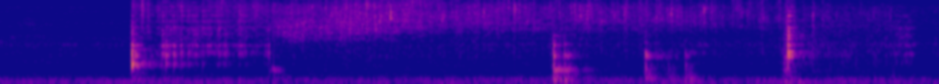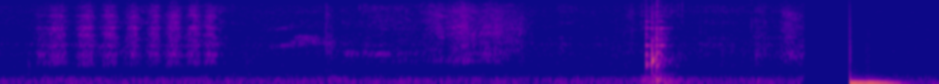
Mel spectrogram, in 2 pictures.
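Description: Fat sizzling in a nonstick frying pan as a slice of bread is laid in and toasted, with several sharp clicks and knocks against the pan and a louder knock near the end.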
